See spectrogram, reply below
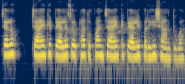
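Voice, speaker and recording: A woman tells a scripted family story, speaking every character's lines in her own voice. Her voice sits high but sounds mellow and soft-edged. The recording is a little dull and lo-fi. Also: fairly even intonation, moderate pace.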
